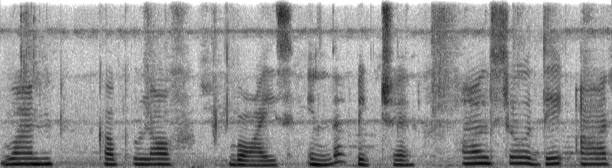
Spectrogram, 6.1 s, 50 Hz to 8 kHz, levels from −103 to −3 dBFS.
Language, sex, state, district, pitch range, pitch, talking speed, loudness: English, female, Andhra Pradesh, Sri Satya Sai, 235-270 Hz, 250 Hz, 100 wpm, -15 LUFS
